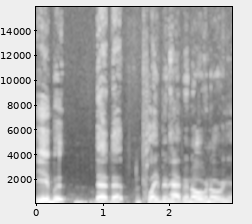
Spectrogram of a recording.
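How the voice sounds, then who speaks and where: Over noticeable background noise, a man with a very deep, low pitch talks very fast with ordinary pitch variation. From US West Coast, Richmond, California (Bay Area). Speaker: rapper and photographer. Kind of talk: casual chat.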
